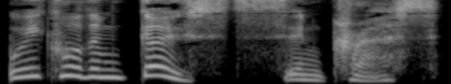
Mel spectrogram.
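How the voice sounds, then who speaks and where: A wary, wounded young woman on the road, guarded and curt, lifting her voice a little higher and stronger, as a woman reader plays her. The sound is dry and close. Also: sing-song, slow pace, dark tone, no echo, heavily acted. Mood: plain. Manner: terse, guarded.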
